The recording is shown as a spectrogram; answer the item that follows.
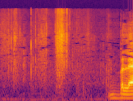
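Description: A brief soft rustle of a clear plastic suit bag being lifted and handled, followed near the end by a man saying a single word.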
